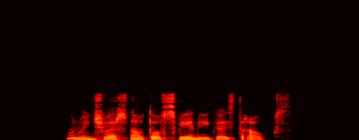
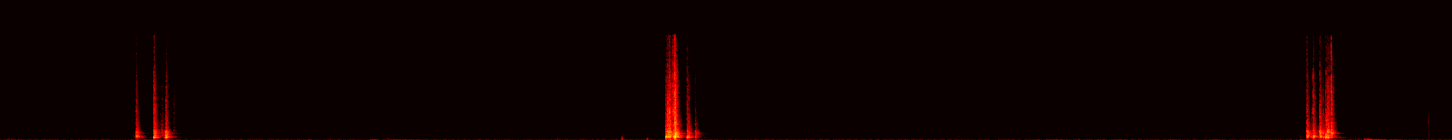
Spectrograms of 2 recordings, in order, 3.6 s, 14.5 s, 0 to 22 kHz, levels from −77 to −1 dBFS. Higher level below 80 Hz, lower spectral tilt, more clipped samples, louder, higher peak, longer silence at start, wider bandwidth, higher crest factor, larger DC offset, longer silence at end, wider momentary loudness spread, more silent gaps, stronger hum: second, -80 dBFS vs -68 dBFS; first, -5 dB/octave vs -2 dB/octave; neither; about the same, -33 LUFS vs -34 LUFS; second, -20 dBFS vs -6 dBFS; second, 0.65 s vs 1.35 s; second, 7.8 kHz vs 16.5 kHz; second, 16 dB vs 36 dB; neither; about the same, 0.7 s vs 0.7 s; second, 14 LU vs 19 LU; neither; neither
